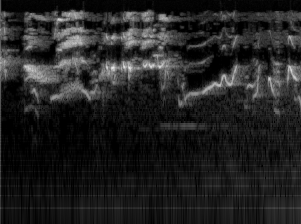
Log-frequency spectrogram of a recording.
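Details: An Oriental magpie-robin singing energetically: sustained clear whistles, a long rising slurred note, then quick warbled phrases, all high and bright over a quiet low hum.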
